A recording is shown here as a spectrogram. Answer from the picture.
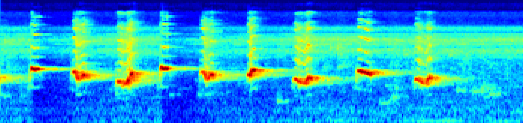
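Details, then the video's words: Young sooty-headed bulbul in full voice, delivering about nine loud, slurred whistled notes in quick, slightly uneven succession, each note sliding briefly downward, with a quiet background. "Suara burung trucukan muda gacor"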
